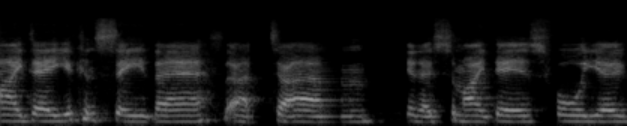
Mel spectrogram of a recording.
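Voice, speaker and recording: Against a quiet background, a woman with a Norfolk accent speaks at medium pitch in a bright, sharp tone. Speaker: travel specialist. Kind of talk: webinar presentation. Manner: casual, hesitant with fillers.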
